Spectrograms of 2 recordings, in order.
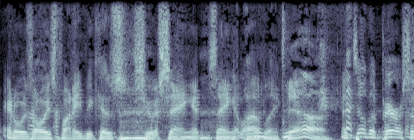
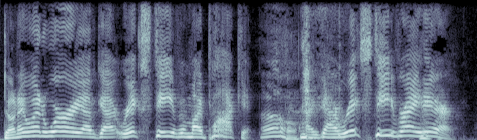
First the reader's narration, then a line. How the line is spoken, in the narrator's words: she kept saying in a very loud voice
